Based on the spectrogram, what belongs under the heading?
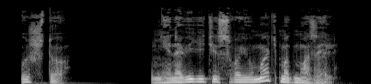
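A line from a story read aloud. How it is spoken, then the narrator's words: Calm question. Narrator (Russian): спокойно спросил Мегре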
